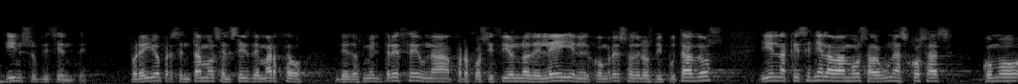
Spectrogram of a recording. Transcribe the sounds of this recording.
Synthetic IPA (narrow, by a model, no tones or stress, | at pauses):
insufiθje̞nt̪e̞ | po̞ɾe̞ʎo̞pɾe̞se̞nt̪amo̞se̞lsejzðemaɾθo̞ðe̞ðo̞zmilt̪ɾe̞θe̞unapɾo̞po̞siθjo̞nːo̞ð̞e̞le̞je̞ne̞lko̞ŋɡɾe̞so̞ð̞e̞lo̞zðiput̪að̞o̞s | ie̞nlake̞se̞ɲalaβamo̞salɣ̞unasko̞sas | ko̞mo̞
